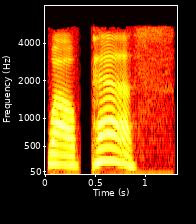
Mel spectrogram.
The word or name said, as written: Uaupes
